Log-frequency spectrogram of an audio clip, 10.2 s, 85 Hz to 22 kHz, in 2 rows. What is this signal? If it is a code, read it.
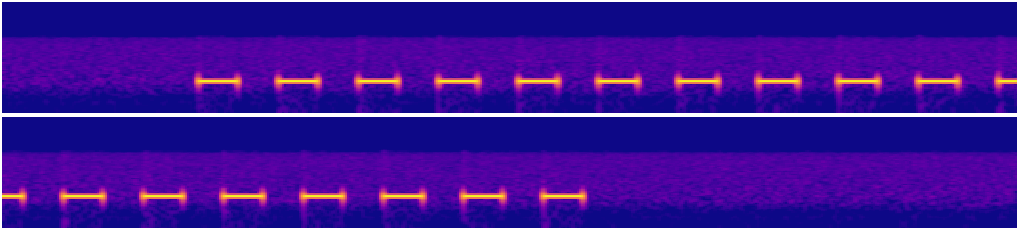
Telephone call progress tone (single-tone plan, as in most of Europe), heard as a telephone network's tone, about 420 Hz, 0.2 s on and 0.2 s off. Congestion tone.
